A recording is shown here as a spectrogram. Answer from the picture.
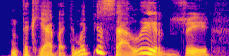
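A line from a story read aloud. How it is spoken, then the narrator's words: Offended outburst. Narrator (Russian): обиженно вскинулся мой сослуживец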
